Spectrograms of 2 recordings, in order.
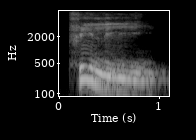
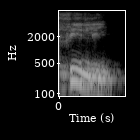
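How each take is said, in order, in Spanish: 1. La i final se alarga. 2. La i final es corta. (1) "Ven que yo alargué la I" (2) "No digo solamente Fili"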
